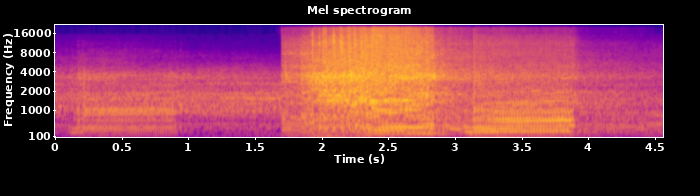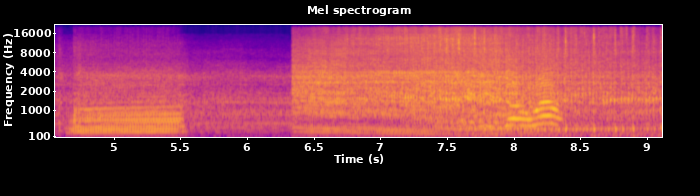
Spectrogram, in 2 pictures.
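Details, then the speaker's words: Rebuilt 1994 Kawasaki KX250 two-stroke during its first heat cycle: crisp revs climb and fall cleanly in repeated blips with no knocks or rattles. The transmission shifts smoothly and the engine sounds healthy and pulls freely. "everything's feeling good on the bike after the third heat cycle the transmission is shifting smooth like butter as much as i can tell without beating on it has the power engine sounds good and healthy"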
